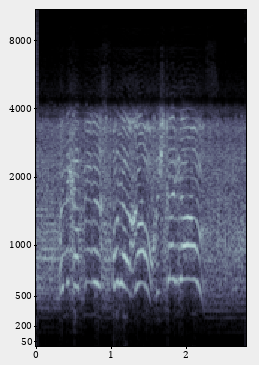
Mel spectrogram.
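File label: German on fire mood med, speech; War Thunder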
